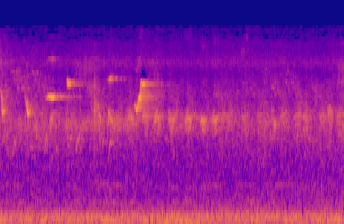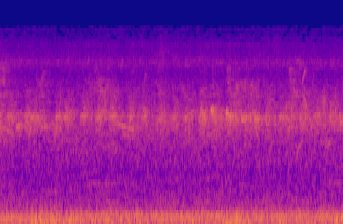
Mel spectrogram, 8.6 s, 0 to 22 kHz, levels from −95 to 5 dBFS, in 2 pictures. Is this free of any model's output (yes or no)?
no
